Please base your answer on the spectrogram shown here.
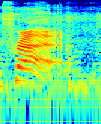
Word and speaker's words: Phrae: Welcome to Phrae.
